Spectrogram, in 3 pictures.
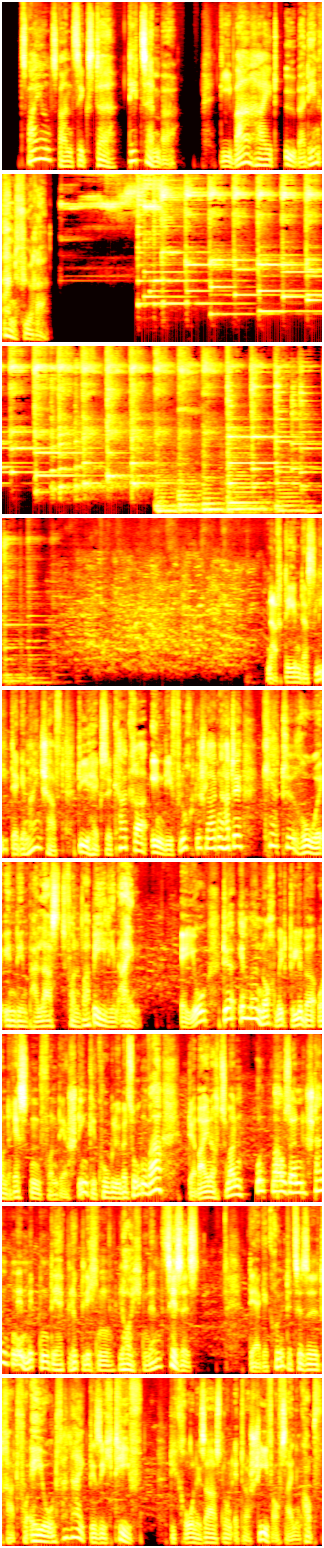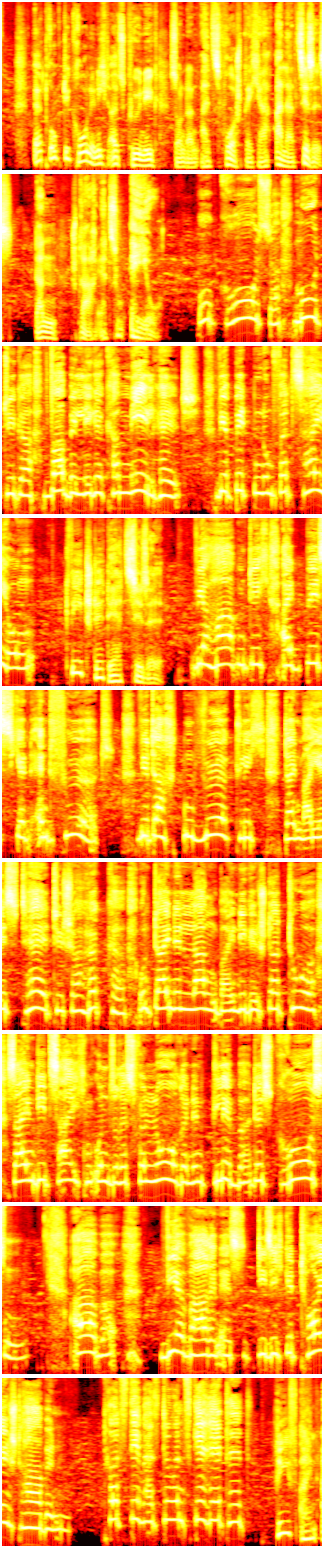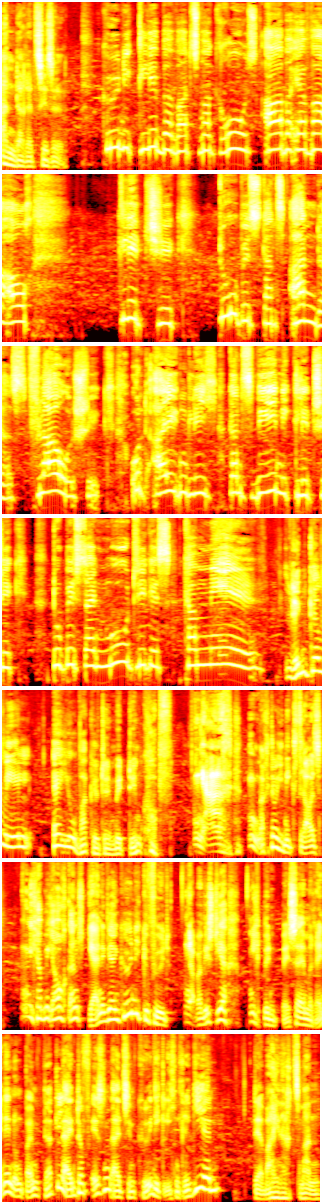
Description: Ein Kinder Hörspiel Adventskalender
VoiceOver:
